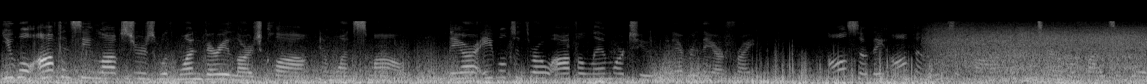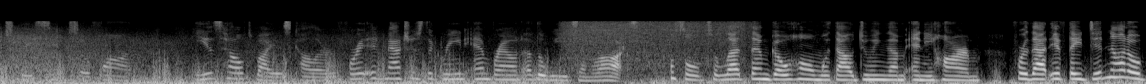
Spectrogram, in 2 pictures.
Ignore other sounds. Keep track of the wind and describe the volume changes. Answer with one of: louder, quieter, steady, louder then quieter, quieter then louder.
quieter.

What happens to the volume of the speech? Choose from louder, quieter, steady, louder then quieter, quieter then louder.
quieter then louder.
